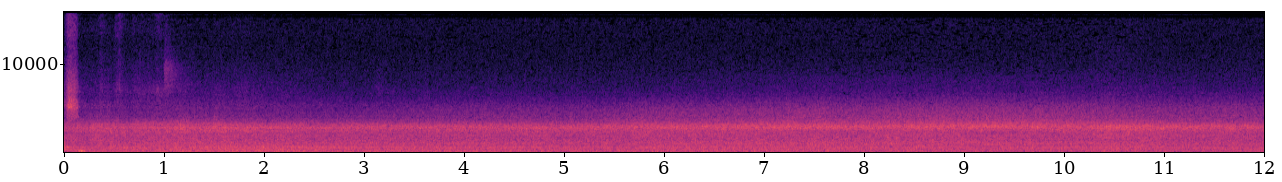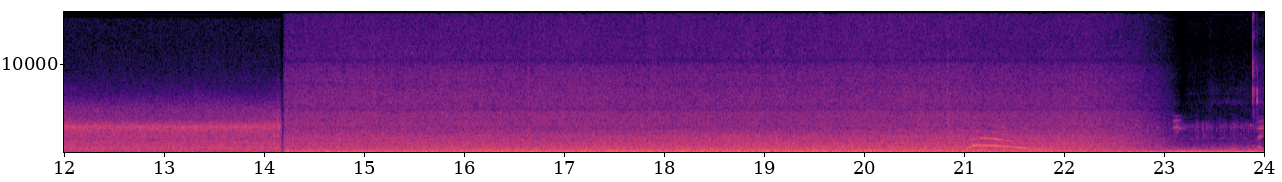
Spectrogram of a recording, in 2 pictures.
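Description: Surf washing up on a pebble beach, a steady rush of breaking waves. About halfway through, the sound cuts to a deeper, heavier rush, and a brief falling whistle comes near the end.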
